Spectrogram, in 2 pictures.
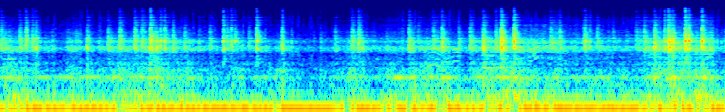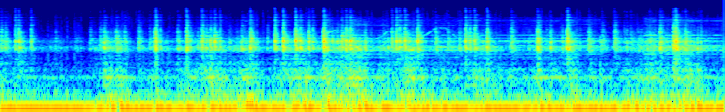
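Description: Mud and dirt clods pelt a car, rattling and clattering.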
